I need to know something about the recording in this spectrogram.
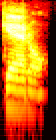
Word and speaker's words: Jero: So tell us about Jero. Am I pronouncing his name right? I always wondered that. In Czech, it's actually Gero.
